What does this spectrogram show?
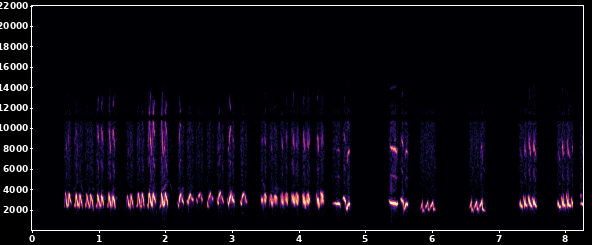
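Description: A small songbird singing: quick runs of high chirps repeated with short gaps, dense at first and more spaced out in the second half.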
